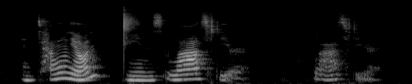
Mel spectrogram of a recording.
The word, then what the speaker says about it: 작년: So rather than enunciating 작년, you can instead say 작년. And 작년 means last year. Last year. 작년. So you can pronounce it like 작년.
